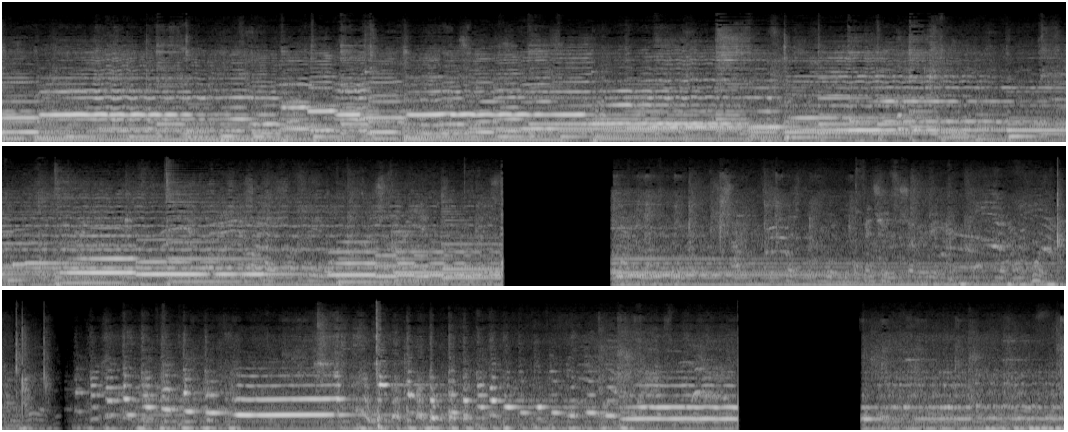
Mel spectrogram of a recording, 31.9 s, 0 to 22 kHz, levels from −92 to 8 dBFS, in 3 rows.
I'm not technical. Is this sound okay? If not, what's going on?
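No. There's a stream reconnect at 15.65 s and again at 28.64 s. Each time the connection dropped, the player went silent for about a second, then reconnected and resumed roughly a second further on, so a bit of the audio is skipped.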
